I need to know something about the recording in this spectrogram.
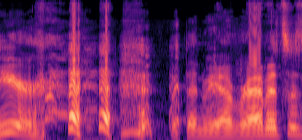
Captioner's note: both laughing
